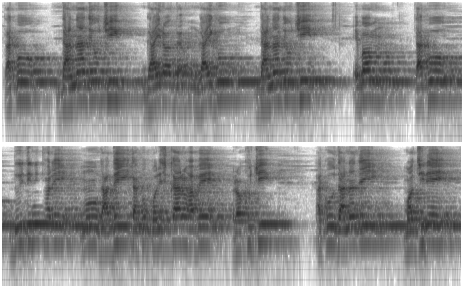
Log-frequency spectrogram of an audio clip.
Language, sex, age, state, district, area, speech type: Odia, male, 45-60, Odisha, Ganjam, urban, spontaneous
